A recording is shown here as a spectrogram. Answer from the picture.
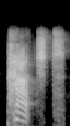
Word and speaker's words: patch: this word here is patched ED ending patched past ok one more time patch pet ok so you're skipping over the CH we need that CH sound so let's try the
